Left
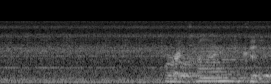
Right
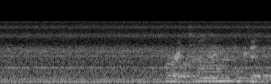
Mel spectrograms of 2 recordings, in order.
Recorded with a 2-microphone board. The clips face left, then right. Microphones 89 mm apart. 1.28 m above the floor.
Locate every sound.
1.6 s a man speaking: 5° right (ahead or behind), 7.5 m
